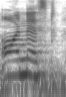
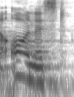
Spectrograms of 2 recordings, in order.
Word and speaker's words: honest: बट यहाँ पे जो एच है वो साइलेंट है, हम इसको पढ़ते कैसे हैं? ऑनेस्ट।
